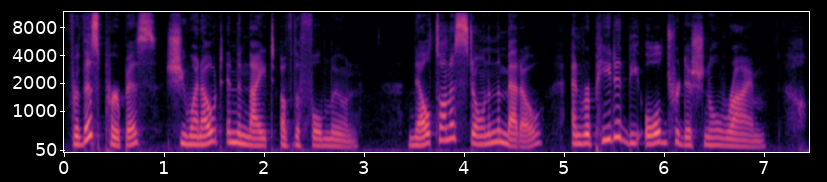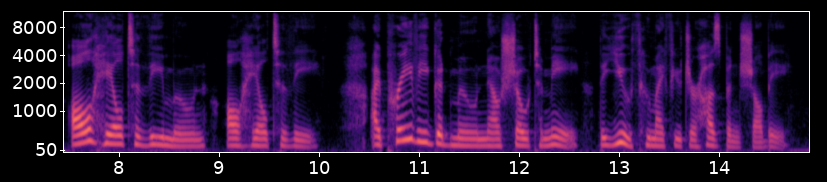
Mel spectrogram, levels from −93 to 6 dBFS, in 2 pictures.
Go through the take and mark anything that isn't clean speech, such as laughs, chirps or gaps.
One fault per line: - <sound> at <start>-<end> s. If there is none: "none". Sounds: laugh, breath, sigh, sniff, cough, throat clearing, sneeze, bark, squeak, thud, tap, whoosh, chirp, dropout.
none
